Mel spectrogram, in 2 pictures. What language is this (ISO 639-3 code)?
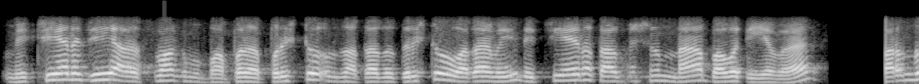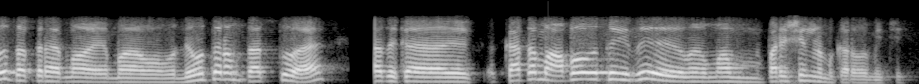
san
